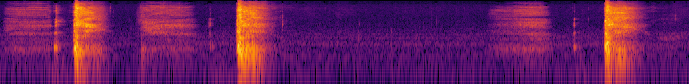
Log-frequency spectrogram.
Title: sneezing, a bit of coughing and nose blowing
